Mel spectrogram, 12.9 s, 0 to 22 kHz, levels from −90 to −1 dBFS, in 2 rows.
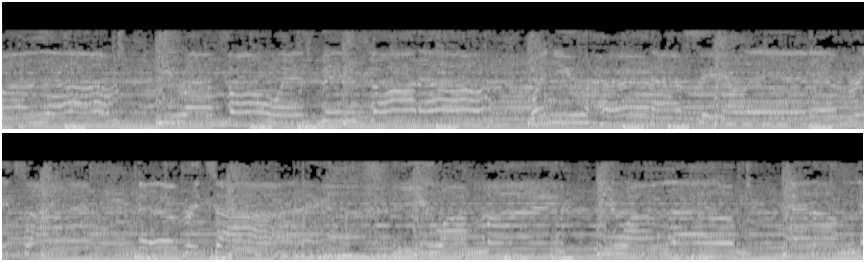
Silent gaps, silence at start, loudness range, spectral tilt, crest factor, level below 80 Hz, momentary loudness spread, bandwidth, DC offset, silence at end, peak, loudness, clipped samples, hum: none; 0 s; 0 LU; -4 dB/octave; 14 dB; -30 dBFS; 2 LU; 8.8 kHz; under 0.1%; 0 s; -6 dBFS; -20 LUFS; under 0.1%; none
